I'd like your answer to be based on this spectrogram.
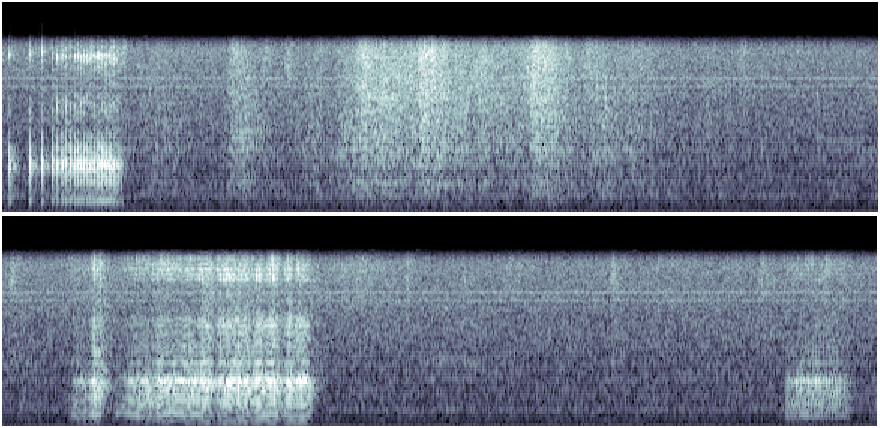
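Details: Noisy, rough breathing during sleep recurring with quiet pauses between; snoring.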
